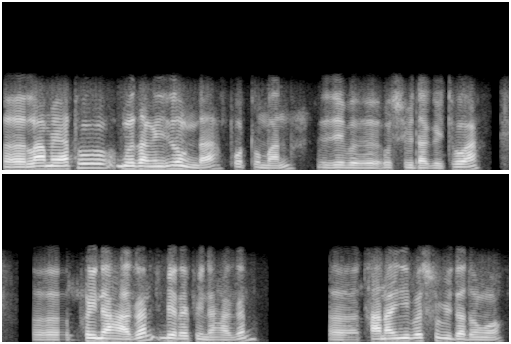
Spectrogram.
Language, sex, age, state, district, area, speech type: Bodo, male, 30-45, Assam, Chirang, rural, conversation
